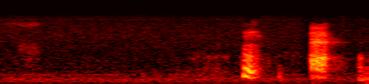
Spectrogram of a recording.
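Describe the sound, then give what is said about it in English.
Two quick, sharp sneezes burst out together, loud, against a quiet background, followed by a brief spoken word. “Bless you.”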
